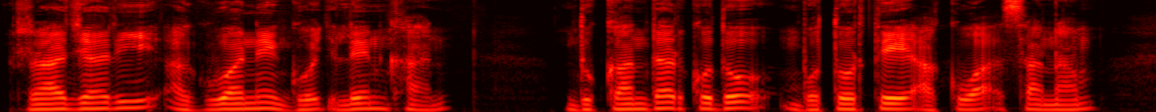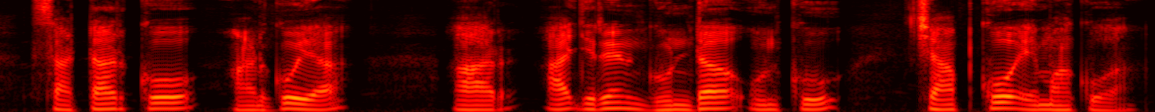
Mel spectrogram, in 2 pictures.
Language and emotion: Santali, fearful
